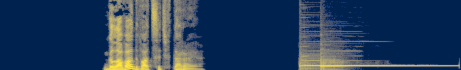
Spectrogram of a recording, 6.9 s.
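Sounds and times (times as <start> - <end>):
speech: 1.6 - 3.1
doorbell ringing: 4.5 - 6.9.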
